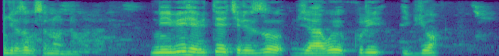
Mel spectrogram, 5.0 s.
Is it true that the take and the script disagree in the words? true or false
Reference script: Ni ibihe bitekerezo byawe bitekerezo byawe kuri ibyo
true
